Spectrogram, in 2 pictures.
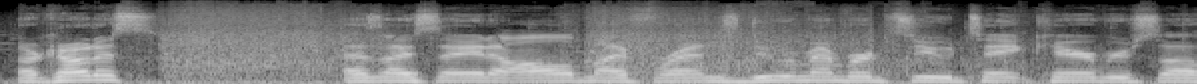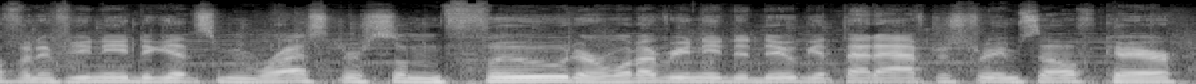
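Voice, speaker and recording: Relaxed man chatting on a game stream. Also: a little high, brisk, faint music behind. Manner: relaxed, chatty, muses aloud to chat. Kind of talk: casual live-stream chat while playing.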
